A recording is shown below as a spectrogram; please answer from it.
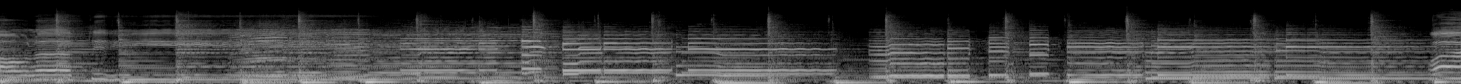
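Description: Country band music with a steel guitar lead playing sliding, gliding notes over a steady bass and rhythm beat.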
